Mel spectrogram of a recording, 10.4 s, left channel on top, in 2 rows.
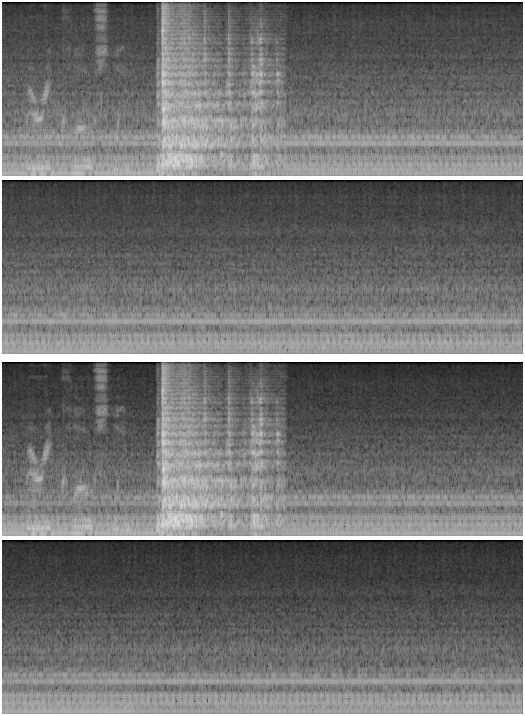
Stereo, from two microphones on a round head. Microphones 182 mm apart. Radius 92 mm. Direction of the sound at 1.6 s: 5° left (ahead or behind).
